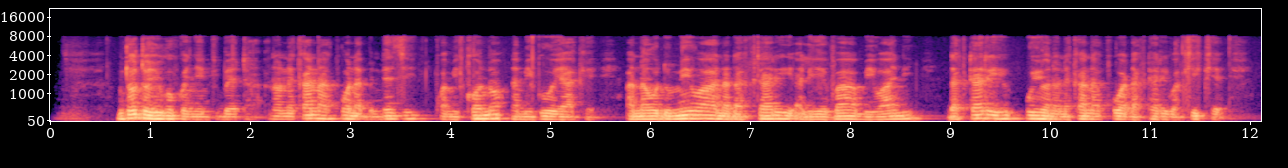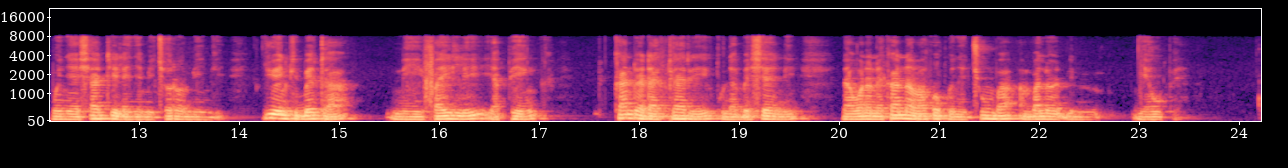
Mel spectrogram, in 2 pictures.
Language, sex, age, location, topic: Swahili, male, 25-35, Kisumu, health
